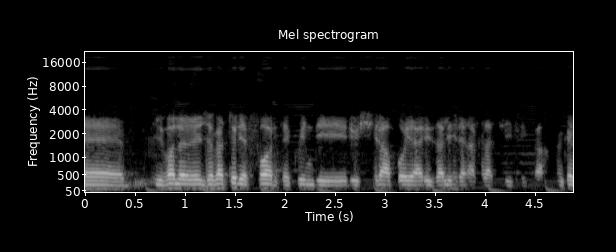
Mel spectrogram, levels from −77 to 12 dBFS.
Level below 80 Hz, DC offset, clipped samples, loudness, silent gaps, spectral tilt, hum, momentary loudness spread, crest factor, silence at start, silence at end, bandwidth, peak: -56 dBFS; under 0.1%; under 0.1%; -23 LUFS; none; -7.5 dB/octave; none; 13 LU; 18 dB; 0 s; 0 s; 19.5 kHz; -4 dBFS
